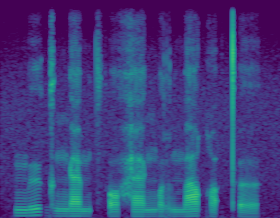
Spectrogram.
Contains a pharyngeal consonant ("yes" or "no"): no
